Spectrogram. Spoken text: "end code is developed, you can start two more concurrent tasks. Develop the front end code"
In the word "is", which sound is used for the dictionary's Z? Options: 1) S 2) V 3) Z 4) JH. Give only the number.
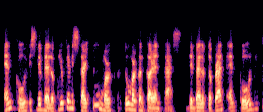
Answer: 1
